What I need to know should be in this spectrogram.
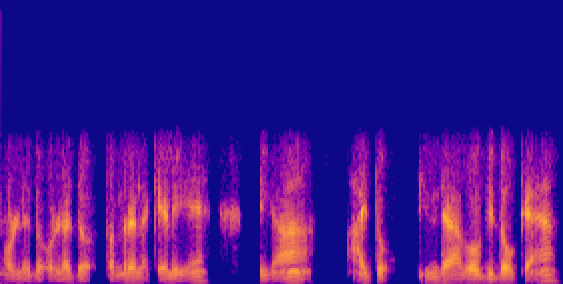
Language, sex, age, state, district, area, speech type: Kannada, male, 45-60, Karnataka, Chitradurga, rural, conversation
